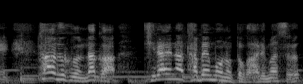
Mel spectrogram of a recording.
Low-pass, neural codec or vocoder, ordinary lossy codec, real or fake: 7.2 kHz; vocoder, 44.1 kHz, 128 mel bands, Pupu-Vocoder; MP3, 48 kbps; fake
